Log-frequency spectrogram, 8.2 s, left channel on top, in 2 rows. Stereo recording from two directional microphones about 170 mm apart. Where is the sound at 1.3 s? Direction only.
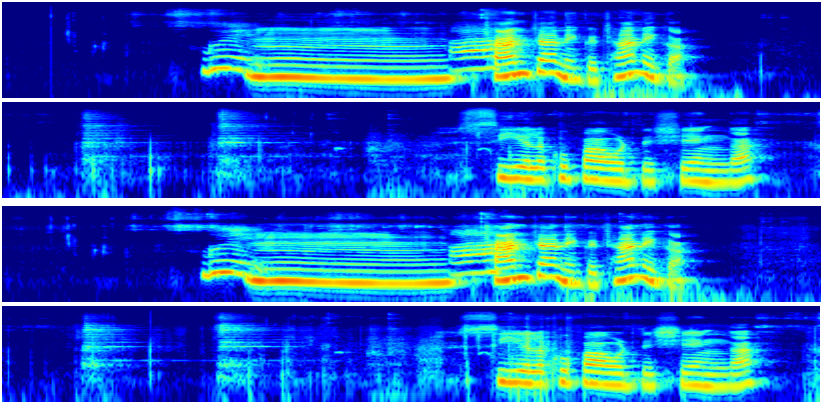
30° left (ahead or behind).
